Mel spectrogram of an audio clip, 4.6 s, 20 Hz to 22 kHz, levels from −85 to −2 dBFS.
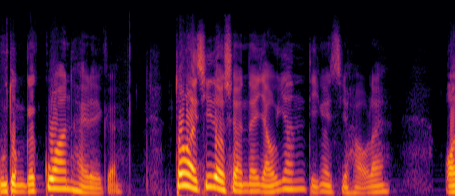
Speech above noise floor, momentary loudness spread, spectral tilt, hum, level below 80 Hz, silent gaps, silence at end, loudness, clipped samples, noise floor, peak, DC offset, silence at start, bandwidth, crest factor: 29 dB; 15 LU; -7 dB/octave; none; -52 dBFS; none; 0 s; -19 LUFS; under 0.1%; -48 dBFS; -6 dBFS; under 0.1%; 0 s; 13 kHz; 14 dB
